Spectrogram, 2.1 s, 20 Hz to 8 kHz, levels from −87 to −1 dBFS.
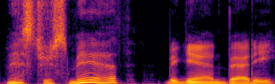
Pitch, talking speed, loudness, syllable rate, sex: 140 Hz, 115 wpm, -17 LUFS, 3.3 syllables/s, male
